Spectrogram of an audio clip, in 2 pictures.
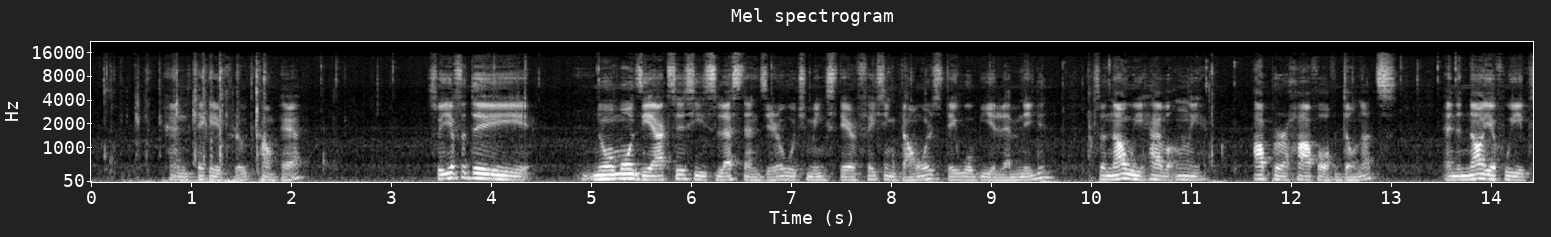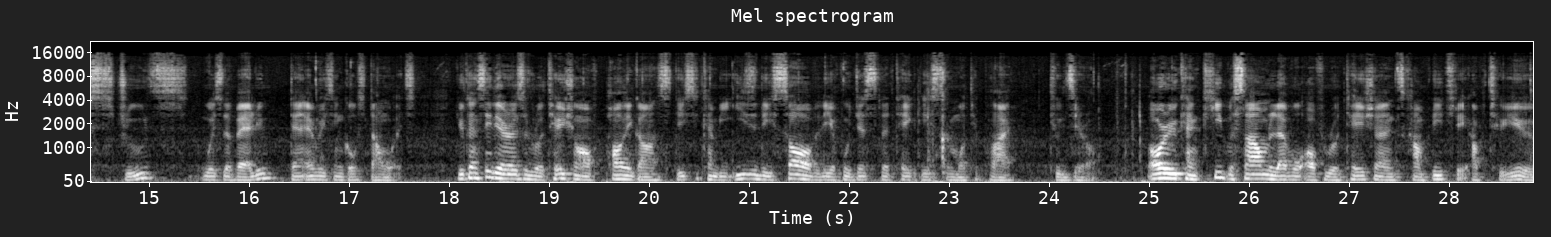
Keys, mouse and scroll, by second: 0.4 ctrl+a, 3.0 click, 4.3-8.3 drag, 8.3 d, 8.9-10.0 middle drag, 10.0 d, 10.1-11.4 right drag, 11.4-13.0 middle drag, 13.0-17.0 drag, 17.0-18.4 middle drag, 18.4 d, 18.9 d, 19.5-21.7 middle drag, 21.7-23.5 drag, 23.5-25.2 middle drag, 25.2-28.3 shift+drag.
